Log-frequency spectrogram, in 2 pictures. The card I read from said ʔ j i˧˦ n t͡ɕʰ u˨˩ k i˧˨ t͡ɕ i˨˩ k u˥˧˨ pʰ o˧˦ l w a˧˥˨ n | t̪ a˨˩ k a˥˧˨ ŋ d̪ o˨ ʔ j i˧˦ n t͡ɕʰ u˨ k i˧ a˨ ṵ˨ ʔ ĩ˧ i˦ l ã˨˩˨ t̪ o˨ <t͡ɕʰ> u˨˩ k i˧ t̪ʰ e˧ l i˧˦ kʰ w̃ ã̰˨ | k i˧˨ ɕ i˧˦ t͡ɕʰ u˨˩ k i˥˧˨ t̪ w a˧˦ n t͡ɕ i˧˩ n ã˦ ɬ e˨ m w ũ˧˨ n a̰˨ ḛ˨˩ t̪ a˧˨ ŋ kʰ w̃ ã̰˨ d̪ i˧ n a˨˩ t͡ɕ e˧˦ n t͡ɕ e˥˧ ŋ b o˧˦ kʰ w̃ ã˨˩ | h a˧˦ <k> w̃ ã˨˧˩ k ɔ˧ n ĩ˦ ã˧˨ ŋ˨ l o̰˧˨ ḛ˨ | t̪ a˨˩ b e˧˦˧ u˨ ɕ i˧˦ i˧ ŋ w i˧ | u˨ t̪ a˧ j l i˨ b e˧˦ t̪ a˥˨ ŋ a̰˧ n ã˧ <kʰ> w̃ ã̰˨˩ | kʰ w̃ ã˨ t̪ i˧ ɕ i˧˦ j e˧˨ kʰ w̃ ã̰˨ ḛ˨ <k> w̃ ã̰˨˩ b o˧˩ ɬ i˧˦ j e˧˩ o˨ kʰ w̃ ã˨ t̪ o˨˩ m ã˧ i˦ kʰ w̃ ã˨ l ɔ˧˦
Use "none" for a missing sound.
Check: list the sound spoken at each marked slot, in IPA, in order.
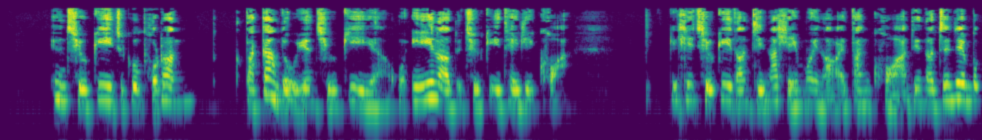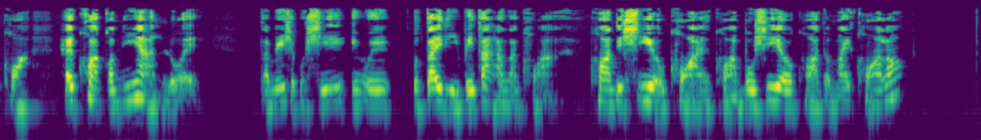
t͡ɕʰ, kʰ, kʰ, kʰ

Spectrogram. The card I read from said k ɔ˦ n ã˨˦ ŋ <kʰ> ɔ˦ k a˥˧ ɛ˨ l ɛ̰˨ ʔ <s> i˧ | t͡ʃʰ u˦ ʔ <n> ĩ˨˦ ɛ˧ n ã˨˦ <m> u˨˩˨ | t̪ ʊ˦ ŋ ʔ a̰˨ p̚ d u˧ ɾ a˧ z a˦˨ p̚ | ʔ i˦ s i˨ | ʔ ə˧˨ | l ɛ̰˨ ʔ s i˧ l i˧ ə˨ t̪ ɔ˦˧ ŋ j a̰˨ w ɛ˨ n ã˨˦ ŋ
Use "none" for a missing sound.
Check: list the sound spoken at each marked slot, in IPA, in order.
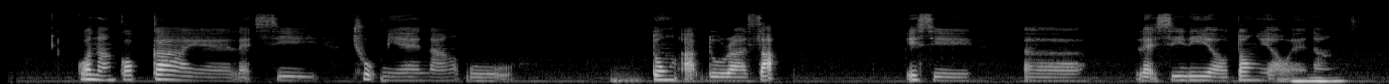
k, s, m, ŋ

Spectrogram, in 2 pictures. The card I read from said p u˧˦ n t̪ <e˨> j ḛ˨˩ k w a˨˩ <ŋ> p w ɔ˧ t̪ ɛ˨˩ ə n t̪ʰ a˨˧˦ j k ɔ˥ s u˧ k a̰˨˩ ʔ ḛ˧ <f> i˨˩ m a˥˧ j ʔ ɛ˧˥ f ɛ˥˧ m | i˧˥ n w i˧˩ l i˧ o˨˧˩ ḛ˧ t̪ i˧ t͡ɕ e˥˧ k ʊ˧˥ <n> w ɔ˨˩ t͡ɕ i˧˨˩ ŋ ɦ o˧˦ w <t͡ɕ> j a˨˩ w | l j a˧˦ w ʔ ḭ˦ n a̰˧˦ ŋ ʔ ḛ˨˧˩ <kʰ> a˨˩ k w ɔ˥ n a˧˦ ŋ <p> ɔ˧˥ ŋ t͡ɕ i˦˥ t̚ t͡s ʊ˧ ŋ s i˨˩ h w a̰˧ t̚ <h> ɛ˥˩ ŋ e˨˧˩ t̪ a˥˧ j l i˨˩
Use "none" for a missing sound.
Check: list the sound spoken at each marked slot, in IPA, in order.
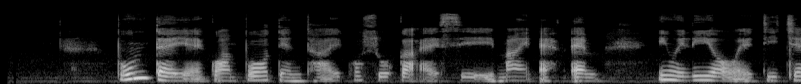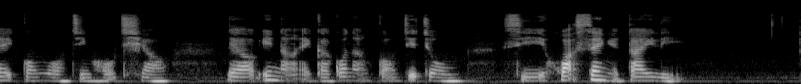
e˨, n, s, ŋ, t͡ɕʰ, k, k, s

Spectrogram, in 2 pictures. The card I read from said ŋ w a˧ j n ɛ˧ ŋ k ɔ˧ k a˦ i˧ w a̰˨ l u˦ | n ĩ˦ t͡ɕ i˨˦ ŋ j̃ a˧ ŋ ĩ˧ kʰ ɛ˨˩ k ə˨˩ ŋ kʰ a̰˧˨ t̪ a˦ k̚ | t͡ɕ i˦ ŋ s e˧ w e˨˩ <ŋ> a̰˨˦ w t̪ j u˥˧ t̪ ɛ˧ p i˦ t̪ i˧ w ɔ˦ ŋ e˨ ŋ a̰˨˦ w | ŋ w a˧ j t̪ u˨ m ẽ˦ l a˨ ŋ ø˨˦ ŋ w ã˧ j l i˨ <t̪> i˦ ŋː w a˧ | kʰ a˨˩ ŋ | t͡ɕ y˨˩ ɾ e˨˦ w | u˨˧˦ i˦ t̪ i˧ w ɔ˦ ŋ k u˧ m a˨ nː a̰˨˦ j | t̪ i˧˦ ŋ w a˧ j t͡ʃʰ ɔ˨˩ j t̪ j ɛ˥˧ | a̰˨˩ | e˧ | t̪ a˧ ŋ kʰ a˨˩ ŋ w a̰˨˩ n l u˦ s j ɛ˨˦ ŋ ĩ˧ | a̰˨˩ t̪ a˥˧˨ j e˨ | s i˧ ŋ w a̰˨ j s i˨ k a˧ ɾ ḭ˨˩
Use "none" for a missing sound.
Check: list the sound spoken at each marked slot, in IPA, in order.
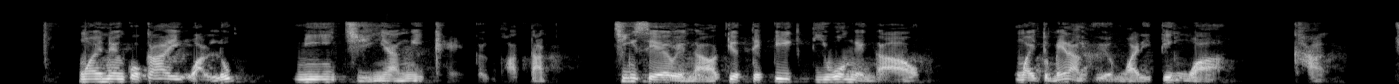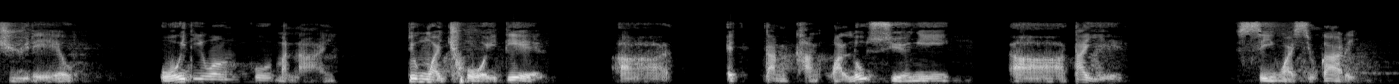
ŋ, t̪

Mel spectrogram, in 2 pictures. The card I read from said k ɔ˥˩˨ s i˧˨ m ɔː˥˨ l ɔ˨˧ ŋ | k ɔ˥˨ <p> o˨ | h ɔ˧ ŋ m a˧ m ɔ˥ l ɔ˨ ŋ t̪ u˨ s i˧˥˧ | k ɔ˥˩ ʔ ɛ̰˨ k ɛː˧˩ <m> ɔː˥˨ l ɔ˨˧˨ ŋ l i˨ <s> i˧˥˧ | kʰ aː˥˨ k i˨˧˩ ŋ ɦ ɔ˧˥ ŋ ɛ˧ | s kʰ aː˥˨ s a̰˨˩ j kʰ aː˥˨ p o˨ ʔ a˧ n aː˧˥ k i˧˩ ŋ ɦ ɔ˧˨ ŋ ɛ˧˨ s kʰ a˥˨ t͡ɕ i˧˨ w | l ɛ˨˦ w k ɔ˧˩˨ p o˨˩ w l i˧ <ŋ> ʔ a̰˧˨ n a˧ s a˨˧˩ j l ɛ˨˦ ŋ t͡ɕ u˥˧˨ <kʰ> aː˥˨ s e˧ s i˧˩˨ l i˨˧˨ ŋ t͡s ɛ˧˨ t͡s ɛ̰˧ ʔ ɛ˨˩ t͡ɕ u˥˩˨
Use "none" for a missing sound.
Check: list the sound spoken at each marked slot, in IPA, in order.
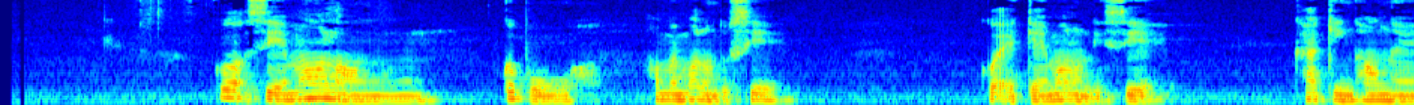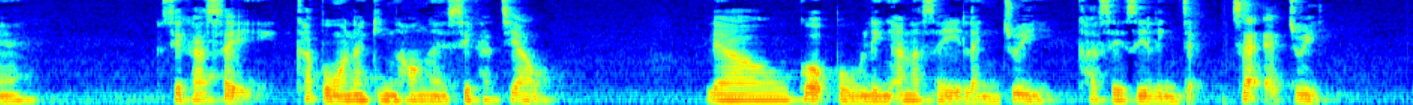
p, m, s, ŋ, kʰ

